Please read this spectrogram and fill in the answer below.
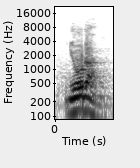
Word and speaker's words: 요람: 드렸는데, 이 아합의 아들 요람, 여호람, 이제 발음에 따라서 요람이라고 하기도 하고 여호람이라고 하기도 하는데 같은 사람입니다.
